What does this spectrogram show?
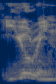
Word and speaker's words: urine: in india this is urine not urine or urine as some people say this is urine with stress on the first syllable and once again here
